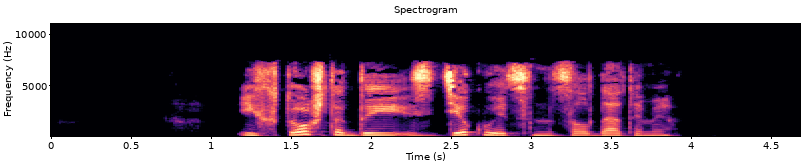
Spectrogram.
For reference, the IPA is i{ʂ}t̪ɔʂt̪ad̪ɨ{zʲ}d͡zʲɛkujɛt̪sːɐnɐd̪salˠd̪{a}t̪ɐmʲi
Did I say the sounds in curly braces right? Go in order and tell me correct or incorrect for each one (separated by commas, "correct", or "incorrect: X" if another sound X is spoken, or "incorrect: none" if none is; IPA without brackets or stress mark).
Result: incorrect: x, correct, correct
